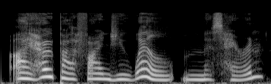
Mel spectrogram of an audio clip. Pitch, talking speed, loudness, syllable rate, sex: 250 Hz, 175 wpm, -17 LUFS, 3.8 syllables/s, female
